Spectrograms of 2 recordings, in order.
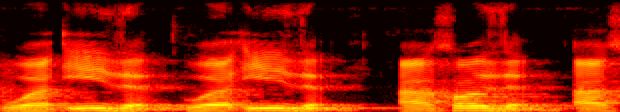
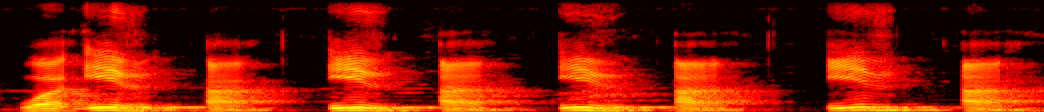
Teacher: huruf Dal tidak termasuk huruf-huruf yang dipantulkan jadi sama sekali tidak ada pantulannya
